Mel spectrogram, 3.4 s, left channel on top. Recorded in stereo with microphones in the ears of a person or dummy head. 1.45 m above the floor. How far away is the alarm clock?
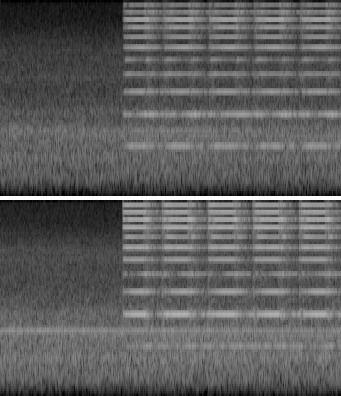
About 0.9 m.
